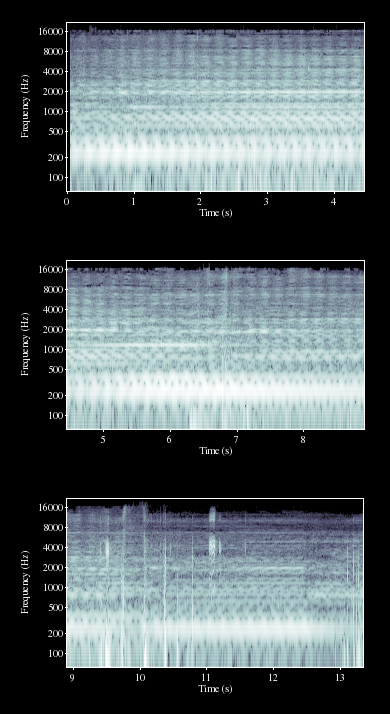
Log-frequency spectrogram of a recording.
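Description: A steady loud electrical buzz with a clear tone and overtones runs unchanged throughout; the PC is buzzing, cause undetermined.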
